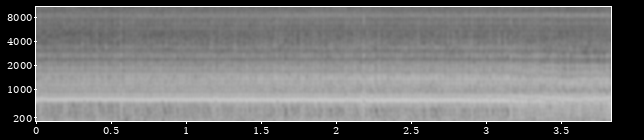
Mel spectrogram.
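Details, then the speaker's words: RC truggy nitro engine tick-over after high- and low-speed needle tuning; high steady buzz with a faint wobble near the end, settling down without stalling or hunting: tune judged good. "There you go, and down it goes. So I'm happy with that tune now."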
